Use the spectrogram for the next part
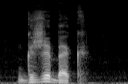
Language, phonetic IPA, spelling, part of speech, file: Polish, [ˈɡʒɨbɛk], grzybek, noun, Pl-grzybek.ogg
